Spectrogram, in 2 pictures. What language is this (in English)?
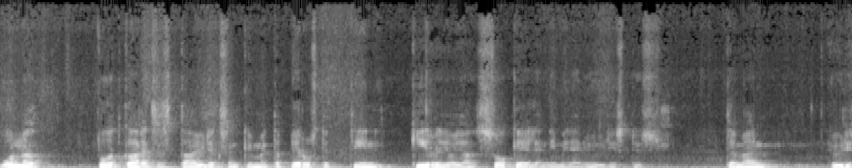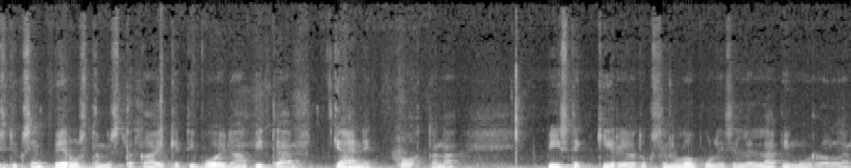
Finnish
